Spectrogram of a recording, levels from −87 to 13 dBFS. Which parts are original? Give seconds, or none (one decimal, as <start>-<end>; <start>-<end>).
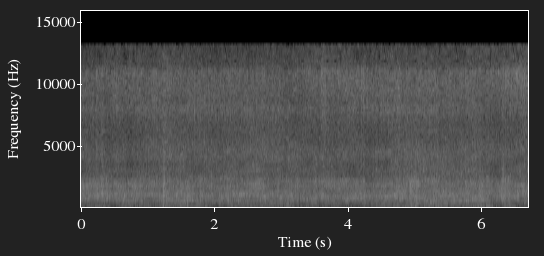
none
